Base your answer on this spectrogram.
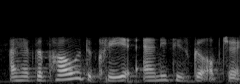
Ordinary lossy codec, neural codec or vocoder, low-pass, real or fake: none; autoencoder, 48 kHz, 128 numbers a frame, DAC-VAE, trained on Japanese speech; 3.6 kHz; fake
